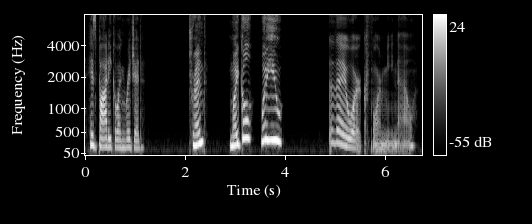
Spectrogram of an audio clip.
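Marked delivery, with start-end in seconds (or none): 2.1-4.0 loud, much higher, rising to a cry; shocked disbelief. Acted. Benny sees his friends among the wolves, loud shocked cry. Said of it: "Benny gasped". 4.9-6.6 slow, softer, grinning menace; smug villain. Acted. Quentin taunts Cora about his new wolves, slow and smug. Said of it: "Quentin said with a wide grin".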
